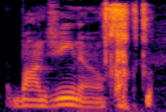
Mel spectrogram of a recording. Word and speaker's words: Bongino: It's Bongino, right? Bongino.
